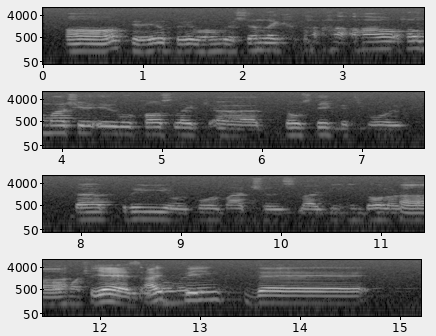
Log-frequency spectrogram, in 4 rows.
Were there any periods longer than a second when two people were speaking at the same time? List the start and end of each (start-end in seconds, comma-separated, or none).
11.2-13.1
